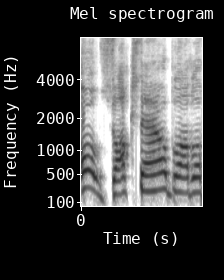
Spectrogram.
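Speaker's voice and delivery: taunting, high-pitched scream. Recalling screaming at him after Gonzo's interception; retelling own scream. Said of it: "I screamed at him".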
